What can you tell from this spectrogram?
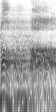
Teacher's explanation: রটা মানে যখন সিঙ্গেল উচ্চারণ করবেন এটা যেন টাস টাস করে বাড়ি দেয়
